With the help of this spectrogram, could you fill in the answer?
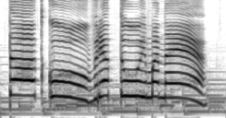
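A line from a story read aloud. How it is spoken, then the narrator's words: Shrieking. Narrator (Ukrainian): Він підсилив мій страх, і я не закричала, а заверещала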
